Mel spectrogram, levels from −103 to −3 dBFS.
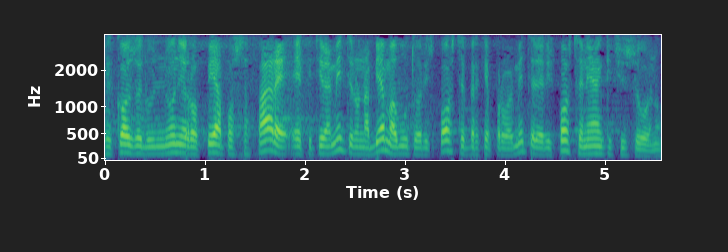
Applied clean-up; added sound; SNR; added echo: none; none; none; none.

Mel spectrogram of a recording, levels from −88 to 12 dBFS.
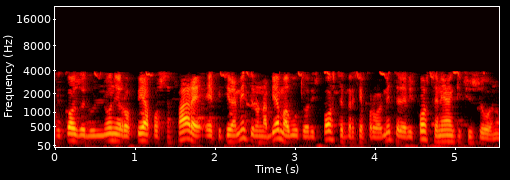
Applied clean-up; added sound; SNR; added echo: classical method log-MMSE.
